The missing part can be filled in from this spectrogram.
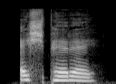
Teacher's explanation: for an AR verb, if we want to give the command, we press down on the penultimate syllable and come up on the opposite track, so we come up on the letter E.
